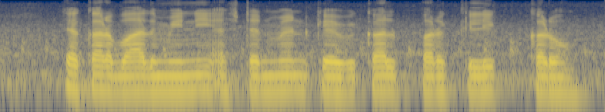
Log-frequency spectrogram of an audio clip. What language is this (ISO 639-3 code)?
mai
